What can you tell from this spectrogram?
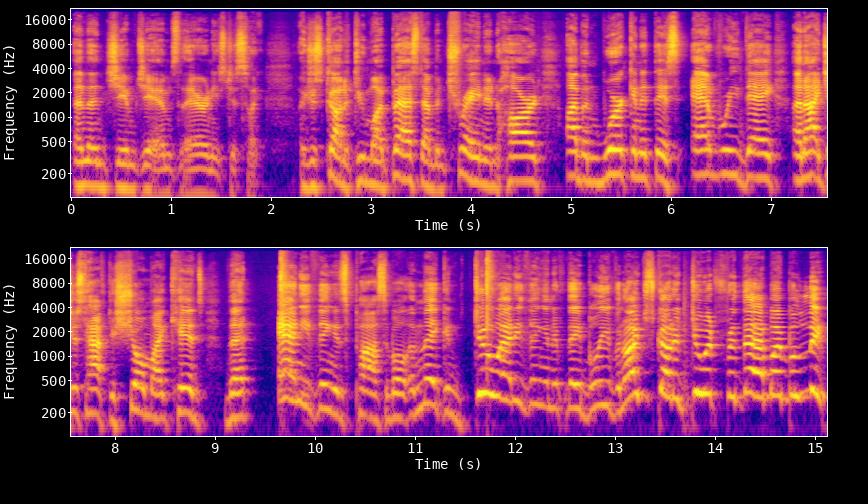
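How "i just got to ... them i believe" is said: acted, earnest, heartfelt, welling-up emotional delivery. Retelling a reality show contestant's speech about his kids: imitating someone getting emotional. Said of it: "they're getting fucking emotional".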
